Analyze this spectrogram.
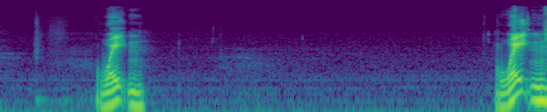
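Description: A young man speaks in short bursts into a close microphone.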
